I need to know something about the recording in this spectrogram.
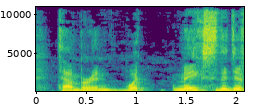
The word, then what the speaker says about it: timbre: themselves it's called timbre it's spelled kind of like timber but it's timber and what makes the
